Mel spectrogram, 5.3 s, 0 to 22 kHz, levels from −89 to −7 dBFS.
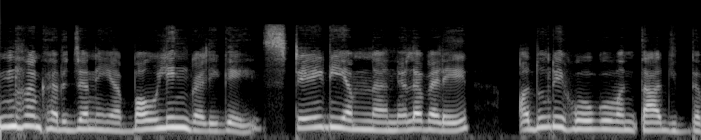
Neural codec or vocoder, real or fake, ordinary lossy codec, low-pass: codec, 24 kHz, 1 kbps, SNAC; fake; none; none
